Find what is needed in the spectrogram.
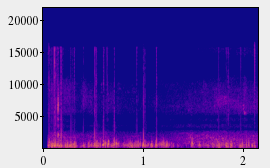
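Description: Outdoor stadium ambience: wind rushing on the microphone over faint spectator chatter, with scattered clicks.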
